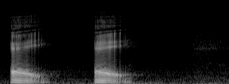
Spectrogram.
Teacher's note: el movimiento de la lengua es tan pequeño que a veces deja de ser un diptongo y se convierte en una sola vocal. Así que no es un diptongo muy obvio.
